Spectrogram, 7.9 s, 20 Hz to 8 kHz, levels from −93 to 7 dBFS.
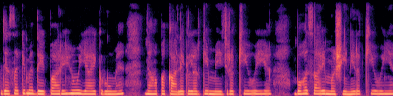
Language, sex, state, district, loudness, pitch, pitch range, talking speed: Hindi, female, Uttar Pradesh, Jyotiba Phule Nagar, -15 LUFS, 235 Hz, 225-240 Hz, 200 wpm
